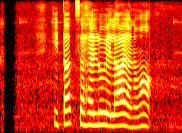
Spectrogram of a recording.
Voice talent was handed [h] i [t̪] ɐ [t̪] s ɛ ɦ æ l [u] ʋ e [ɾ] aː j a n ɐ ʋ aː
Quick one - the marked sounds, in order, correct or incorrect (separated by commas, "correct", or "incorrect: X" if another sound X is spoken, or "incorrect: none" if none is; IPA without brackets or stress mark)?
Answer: correct, correct, correct, correct, incorrect: l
